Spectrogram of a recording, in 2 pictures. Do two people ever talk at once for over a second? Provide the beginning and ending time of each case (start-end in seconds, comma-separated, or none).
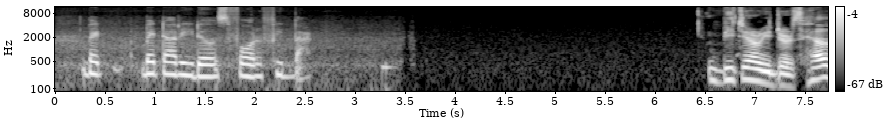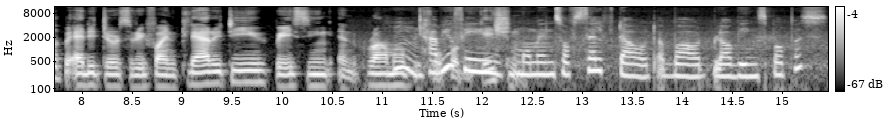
11.1-12.4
